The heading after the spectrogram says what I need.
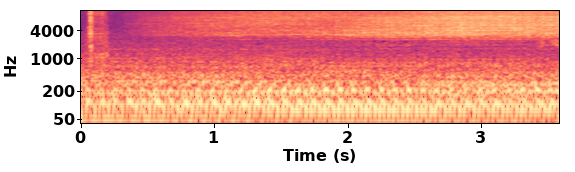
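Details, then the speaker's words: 1990 Chevy Silverado K1500, 350 V8, 241,000 miles, worn-out exhaust, factory Harrison R-4 A/C compressor used as on-board air: idle sags slightly as the clutch engages, then holds even while filling a 10-gallon tank. "the air in back running into the tank you can see the air conditioning clutches on pumping up my 10 gallon tank right now"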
